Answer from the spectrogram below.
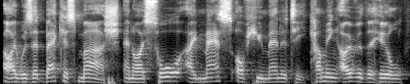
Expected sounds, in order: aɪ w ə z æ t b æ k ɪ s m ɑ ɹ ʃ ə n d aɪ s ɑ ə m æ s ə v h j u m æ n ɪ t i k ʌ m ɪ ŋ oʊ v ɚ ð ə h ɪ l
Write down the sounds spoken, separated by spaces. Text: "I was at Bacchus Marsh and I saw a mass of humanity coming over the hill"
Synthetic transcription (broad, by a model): aɪ w ə z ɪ t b æ k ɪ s m ɑ ɹ ʃ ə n aɪ s ɑ ə m æ s ə v h j u m æ n ɪ t i k ʌ m ɪ ŋ oʊ v ɚ ð ə h ɪ l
